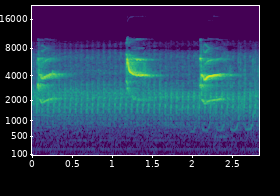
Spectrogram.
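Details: Waterslager Malinois canary, Veliko Gradiste, Serbia, delivering three loud, clear bubbling phrases about one second apart, each a liquid gurgling burst over a softer rolling trill.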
